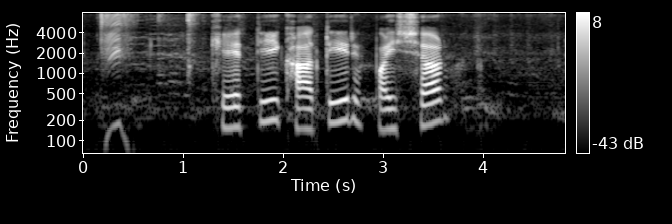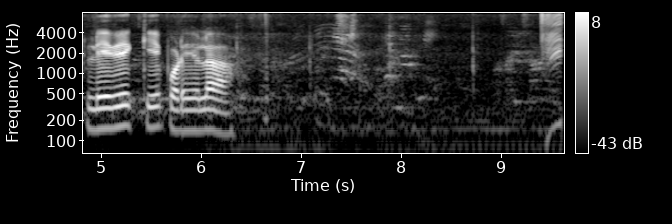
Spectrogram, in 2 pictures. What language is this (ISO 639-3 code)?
bho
